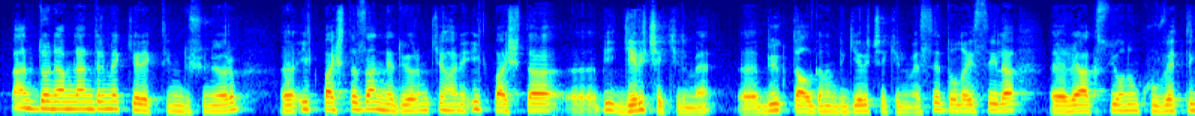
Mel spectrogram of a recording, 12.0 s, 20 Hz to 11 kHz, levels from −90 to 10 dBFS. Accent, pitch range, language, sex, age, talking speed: native, 115-150 Hz, Turkish, male, 50-69, 110 wpm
